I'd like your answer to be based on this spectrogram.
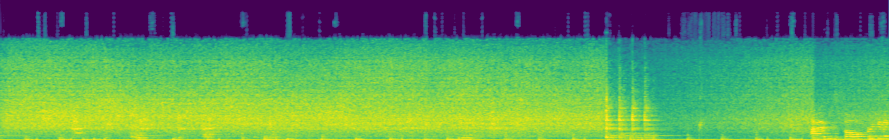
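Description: Birria taco ingredients sizzle steadily in a hot pan while being stirred, with a loud continuous fry and occasional utensil clinks and scrapes near the end.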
